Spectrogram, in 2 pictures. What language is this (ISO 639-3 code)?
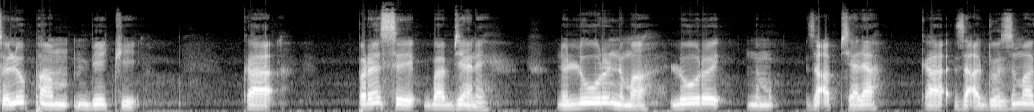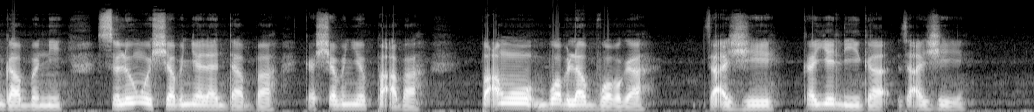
dag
